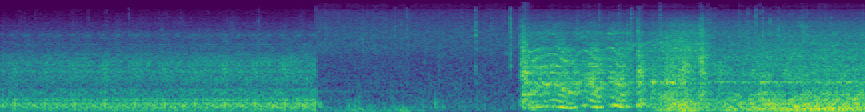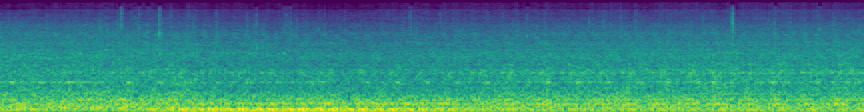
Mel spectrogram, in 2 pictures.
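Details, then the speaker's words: Diesel truck cold start: starter cranks briefly, engine catches cleanly and settles into an even raised high-idle warm-up mode with faint turbo spool whistle, returning to normal idle once warm; healthy. "now it's entering in its high idle mode warming up you hear the turbo spool up just a little bit after it gets up to an appropriate temperature it will come back down to normal idle"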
